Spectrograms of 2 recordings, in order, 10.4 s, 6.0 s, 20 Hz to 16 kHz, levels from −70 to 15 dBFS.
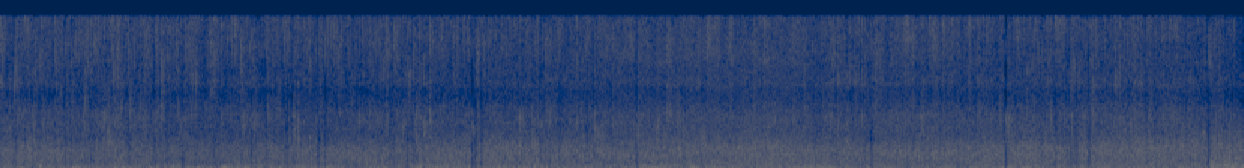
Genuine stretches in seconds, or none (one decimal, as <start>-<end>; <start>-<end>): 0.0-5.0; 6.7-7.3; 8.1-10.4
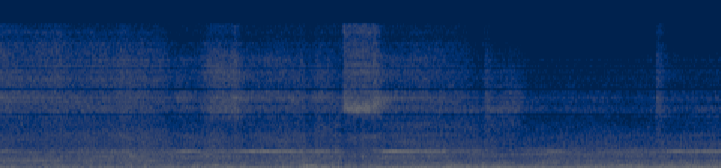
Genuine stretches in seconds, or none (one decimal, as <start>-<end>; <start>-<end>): none

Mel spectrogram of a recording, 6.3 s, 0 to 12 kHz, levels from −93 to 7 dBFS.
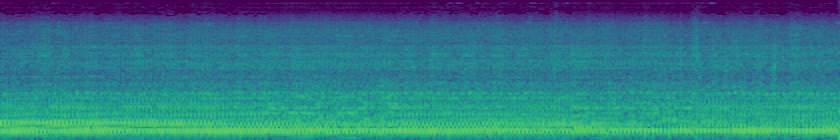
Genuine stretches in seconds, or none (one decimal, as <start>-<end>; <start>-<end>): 0.0-2.0; 3.0-4.3; 5.2-6.3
